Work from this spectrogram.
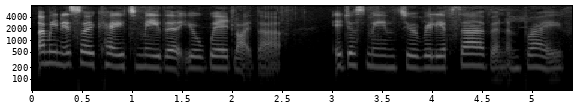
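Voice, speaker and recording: A woman's voice: mid-range voice, steady tone, moderate pace, vocal fry, sharp tone, smooth. A woman playing a sheltered young female alien, naive and obsessively devoted, talking earnestly and intimately to the listener in an audio roleplay. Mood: naive, defensive. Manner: earnest, wheedling, over-explaining.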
